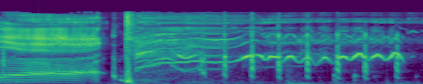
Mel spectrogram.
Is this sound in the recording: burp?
yes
